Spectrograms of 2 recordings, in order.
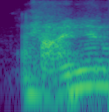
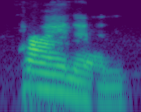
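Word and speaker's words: Tynion: Tinian was it? I believe it's Tynan. I believe it's Tynan, and I think Wes is the one that educated me on that. I can be kind of bad at pronunciations in general, but I'm almost positive it's Tynan.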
